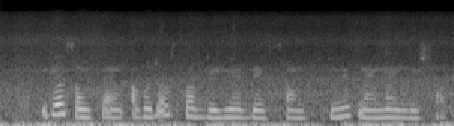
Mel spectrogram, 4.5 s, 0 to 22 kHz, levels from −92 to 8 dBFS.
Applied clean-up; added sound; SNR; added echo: none; Water; 2 dB; none.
